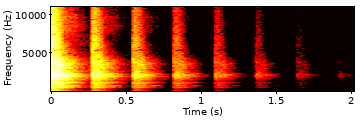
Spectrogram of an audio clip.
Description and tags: Laba Daba Dub (Congo)
Roots Rasta DuB
Roots, DuB, Rasta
